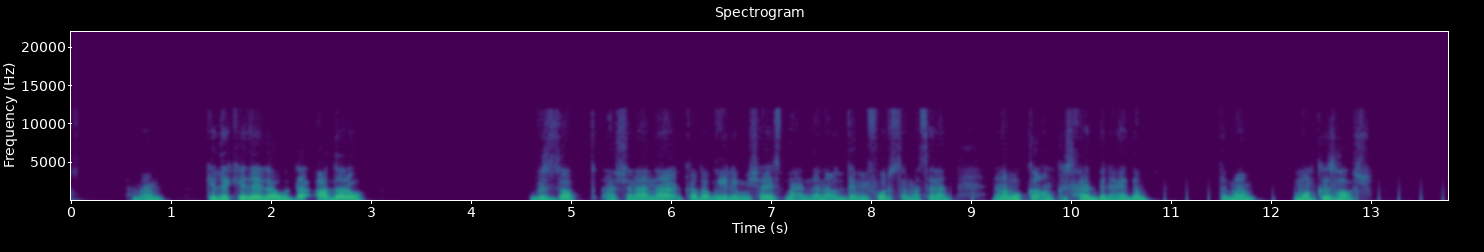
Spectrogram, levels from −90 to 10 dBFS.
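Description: From 7.92 s to 13.72 s, a train of clicks ticks over the speech and through its pauses. It comes at a regular 4.7 clicks per second, about thirty in all, and peaks near the speech level. The likely cause is interference from nearby equipment or a faulty connection or power supply. On a spectrogram, evenly spaced thin vertical lines run across all frequencies. A waveform shows matching sharp spikes.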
